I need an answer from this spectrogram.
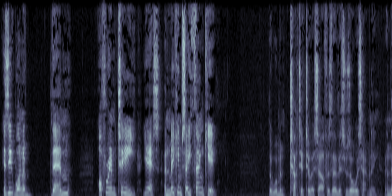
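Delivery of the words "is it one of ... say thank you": put-on high, anxious old man calling from inside; fretful, worried call from another room. A narrator's reading. Old husband calling anxiously from inside the house. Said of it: "said a man's anxious voice".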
